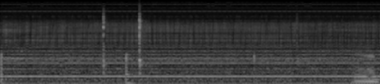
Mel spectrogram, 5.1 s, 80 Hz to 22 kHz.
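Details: Steady low hum under faint clicks from a 1967 Heathkit Electronic Projects Kit AM transmitter build; the bench power supply was producing the mains hum.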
